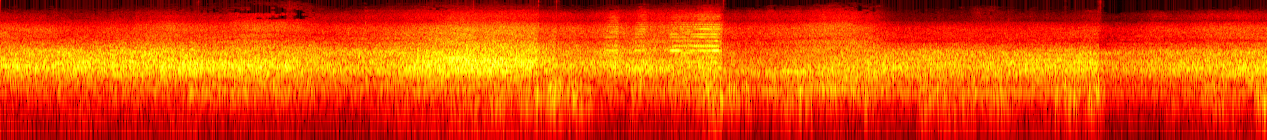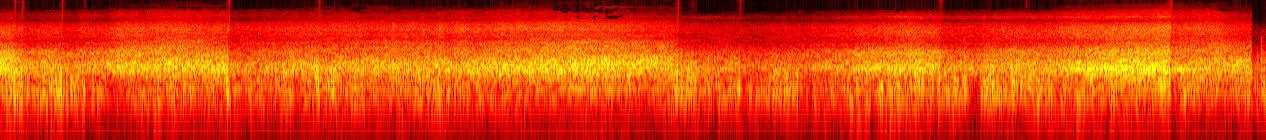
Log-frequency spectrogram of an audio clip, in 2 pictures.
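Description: Steady traffic noise of lorries and cars passing on a dual carriageway: tyre roar and diesel engine noise that swells as trucks go by and shifts abruptly several times.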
